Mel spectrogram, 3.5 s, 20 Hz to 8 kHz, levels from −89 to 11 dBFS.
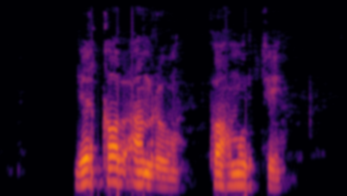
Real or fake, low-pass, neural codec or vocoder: real; 7.2 kHz; none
